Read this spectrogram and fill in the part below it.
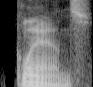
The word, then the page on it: glans: American English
